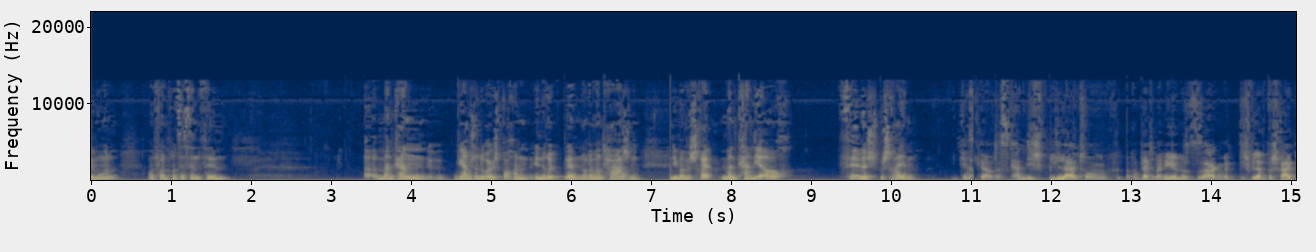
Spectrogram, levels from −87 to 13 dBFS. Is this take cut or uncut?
cut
